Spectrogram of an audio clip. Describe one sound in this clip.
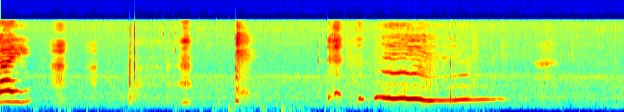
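A young girl sniffles and gasps between sobs.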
